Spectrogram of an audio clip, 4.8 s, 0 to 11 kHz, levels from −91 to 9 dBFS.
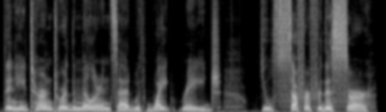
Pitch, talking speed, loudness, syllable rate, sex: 220 Hz, 200 wpm, -18 LUFS, 5.3 syllables/s, female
